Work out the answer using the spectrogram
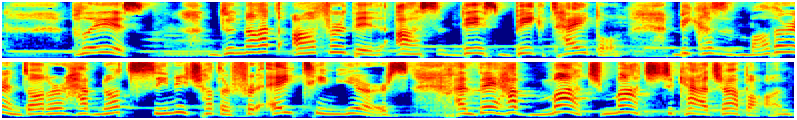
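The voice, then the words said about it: Good put-on French accent. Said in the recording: “That's a good French accent. ... you kind of do a pan foreign accent a lot.”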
